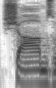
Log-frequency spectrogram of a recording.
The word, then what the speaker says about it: Shams: You know, especially since Shams was seen to having been won the offseason.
